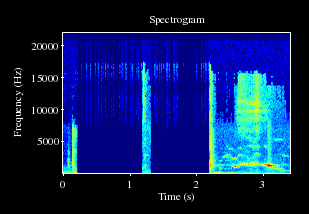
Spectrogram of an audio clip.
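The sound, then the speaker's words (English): A short, wavering whistle rises and dips in pitch for about a second, after a couple of faint clicks and a stretch of near silence. “Aw, I even messed up the whistle for you.”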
